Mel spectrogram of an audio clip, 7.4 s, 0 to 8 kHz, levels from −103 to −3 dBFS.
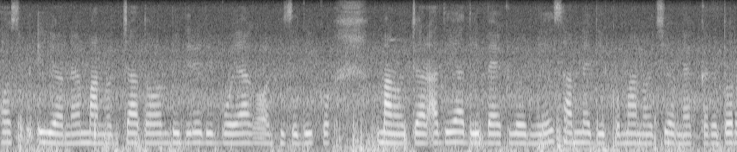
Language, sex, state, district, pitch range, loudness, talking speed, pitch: Chakma, female, Tripura, Unakoti, 185-190 Hz, -18 LUFS, 170 wpm, 185 Hz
